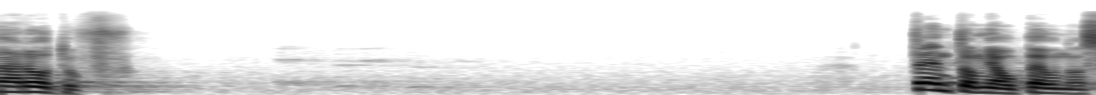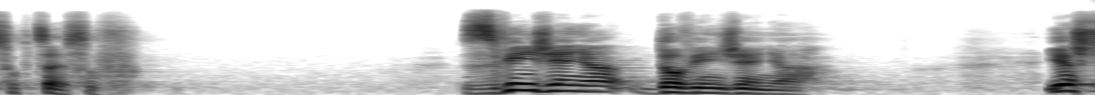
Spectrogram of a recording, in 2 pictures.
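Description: A young man speaks with animation into a microphone, with long pauses.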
